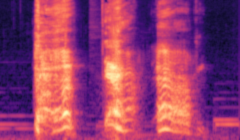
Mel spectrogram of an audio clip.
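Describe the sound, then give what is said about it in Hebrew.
A soldier with a cold coughs three times in a told tale of Troy, harsh raspy hacks of similar length with brief pauses between them, each burst loud and throaty against silence. “המפקד לא היה היחידי שהשתעל.”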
